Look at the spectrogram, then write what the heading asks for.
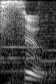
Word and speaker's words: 酢: If you're paying attention to the Japanese, the word for vinegar is su.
